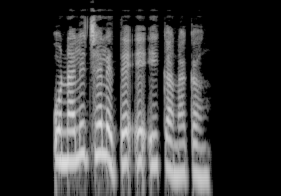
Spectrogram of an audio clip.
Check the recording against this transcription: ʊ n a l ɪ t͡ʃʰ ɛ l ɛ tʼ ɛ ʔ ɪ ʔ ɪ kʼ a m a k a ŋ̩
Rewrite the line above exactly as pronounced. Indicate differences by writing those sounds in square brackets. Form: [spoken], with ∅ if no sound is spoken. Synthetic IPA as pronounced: ʊ n a l ɪ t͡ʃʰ ɛ l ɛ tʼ ɛ ʔ ɪ ʔ ɪ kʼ a [n] a k a ŋ̩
